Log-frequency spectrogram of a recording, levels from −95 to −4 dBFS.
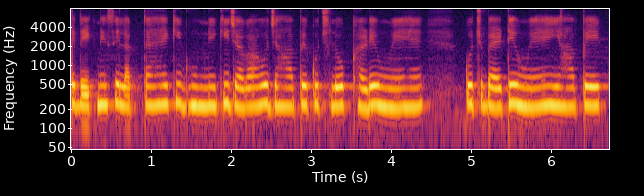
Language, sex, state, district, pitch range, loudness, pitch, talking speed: Hindi, female, Jharkhand, Jamtara, 225-240 Hz, -18 LUFS, 230 Hz, 195 wpm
